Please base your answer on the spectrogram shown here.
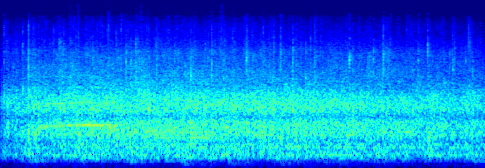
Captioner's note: audience applauding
